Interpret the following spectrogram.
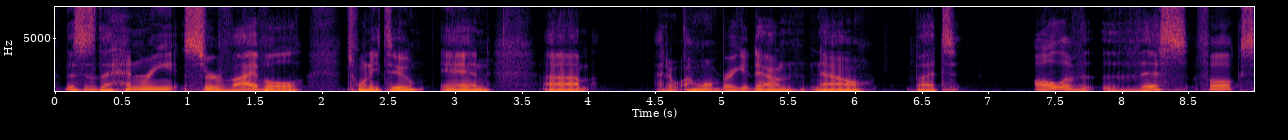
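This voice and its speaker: A man co-hosting a podcast in casual chat, explaining things to listeners in a relaxed, rambling way. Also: mid-range voice, no room sound, clean studio sound. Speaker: podcast co-host, gun shop staff.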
